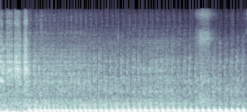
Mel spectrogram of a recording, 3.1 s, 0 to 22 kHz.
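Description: KTM 390 Adventure motorcycle engine cranking and catching, then settling into a steady, close, pulsing idle with an even low thump throughout.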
